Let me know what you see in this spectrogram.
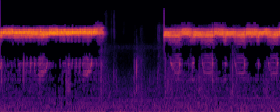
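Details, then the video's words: Cicadas buzz in a high, even drone, stop abruptly for about a second of near silence, then resume just as loud, with faint chirps underneath. "백색소음 마음이 평온해지는 매미소리"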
